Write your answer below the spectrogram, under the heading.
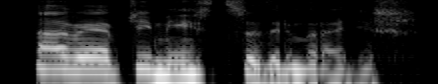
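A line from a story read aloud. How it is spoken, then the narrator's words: Laughing. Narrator (Russian): рассмеялся Ромери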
